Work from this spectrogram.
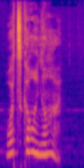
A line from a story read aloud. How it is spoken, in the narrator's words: asked nervously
